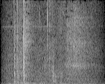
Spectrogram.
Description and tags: Sound of a locker key.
